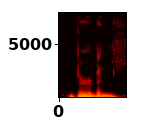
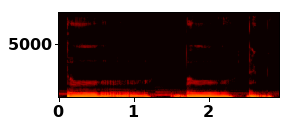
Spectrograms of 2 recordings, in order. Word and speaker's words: bourbon: Bourbon. It's spelled bourbon, but it's said bourbon.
